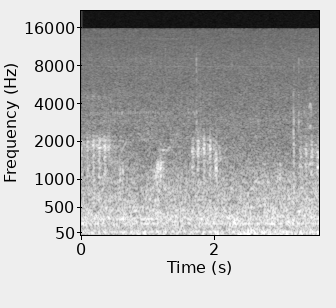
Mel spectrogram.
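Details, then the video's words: Water frogs croak in short, quiet, rattling bursts spaced roughly a second apart against a steady background hiss, recorded in Poland on 16 May 2022. "rechot żab wodnych"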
